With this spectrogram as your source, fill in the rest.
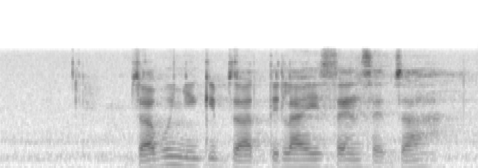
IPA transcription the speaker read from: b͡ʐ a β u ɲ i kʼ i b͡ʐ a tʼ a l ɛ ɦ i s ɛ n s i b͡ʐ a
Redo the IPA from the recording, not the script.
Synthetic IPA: b͡ʐ a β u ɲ i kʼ i b͡ʐ a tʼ i l a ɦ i s ɛ n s ɛ b͡ʐ a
